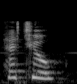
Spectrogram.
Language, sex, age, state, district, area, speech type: Kashmiri, female, 18-30, Jammu and Kashmir, Srinagar, rural, read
